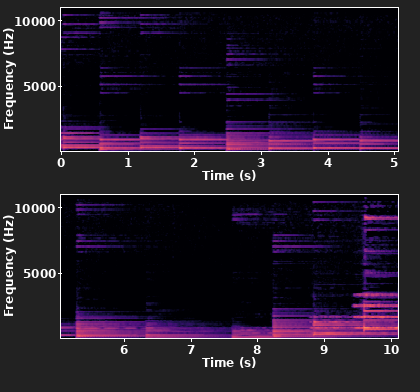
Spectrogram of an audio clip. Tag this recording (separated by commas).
Music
